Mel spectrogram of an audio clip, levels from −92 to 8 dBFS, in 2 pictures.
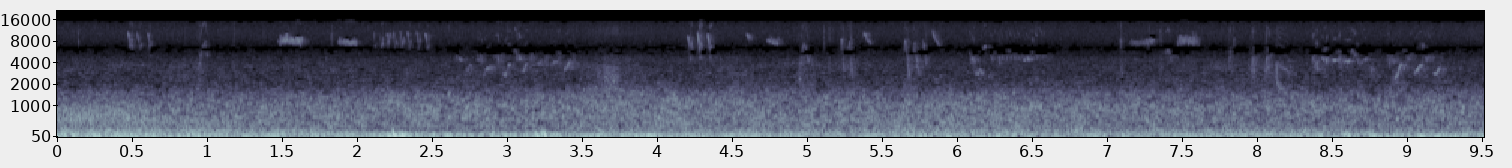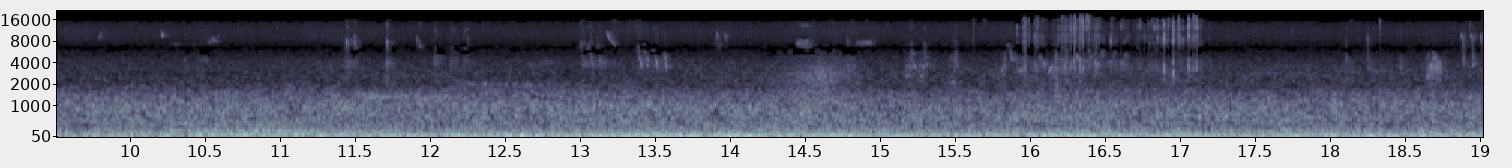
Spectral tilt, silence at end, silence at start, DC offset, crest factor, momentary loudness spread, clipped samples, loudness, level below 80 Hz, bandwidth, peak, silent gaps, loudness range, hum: -6.5 dB/octave; 0 s; 0 s; under 0.1%; 20 dB; 5 LU; under 0.1%; -28 LUFS; -28 dBFS; 18.5 kHz; -6 dBFS; none; 3 LU; none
